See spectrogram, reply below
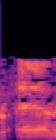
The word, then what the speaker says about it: Ur: And indeed, the Egyptians said that their gods have come to Egypt through the Red Sea from a place called Urta. Urta is taken to mean the ancient or the olden place, but the name Ur, or Er as it many pronounce it,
